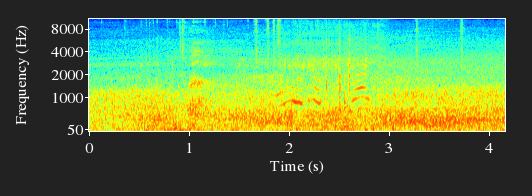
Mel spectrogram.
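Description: Wind buffeting the microphone over the roar of surf breaking on the beach, a steady rushing noise that grows slightly louder.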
